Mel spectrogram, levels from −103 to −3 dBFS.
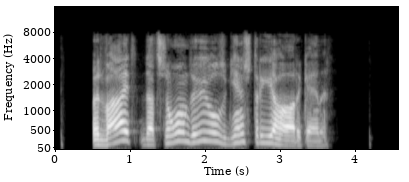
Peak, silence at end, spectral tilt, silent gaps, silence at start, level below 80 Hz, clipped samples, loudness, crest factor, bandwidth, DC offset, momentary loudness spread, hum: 0 dBFS; 0.95 s; -4.5 dB/octave; none; 0.5 s; -68 dBFS; under 0.1%; -17 LUFS; 18 dB; 7.8 kHz; under 0.1%; 11 LU; none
